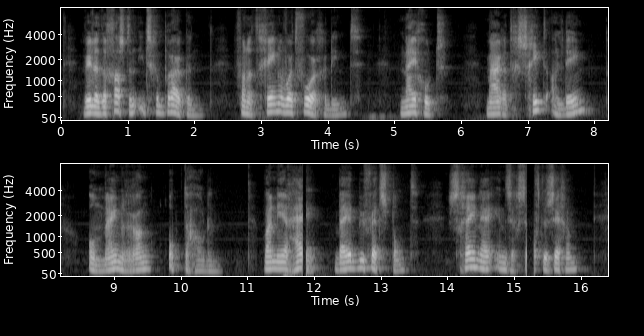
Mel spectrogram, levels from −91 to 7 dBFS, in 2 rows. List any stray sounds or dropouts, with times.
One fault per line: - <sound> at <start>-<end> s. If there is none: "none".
- dropout at 11.8-11.9 s
- dropout at 15.2-15.3 s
